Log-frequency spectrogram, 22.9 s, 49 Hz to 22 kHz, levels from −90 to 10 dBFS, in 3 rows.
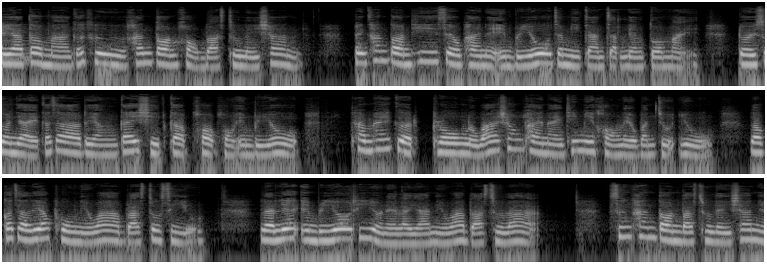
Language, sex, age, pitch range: Thai, female, 20-39, 210-260 Hz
